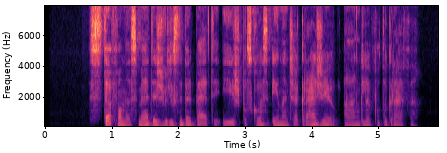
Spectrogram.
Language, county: Lithuanian, Vilnius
